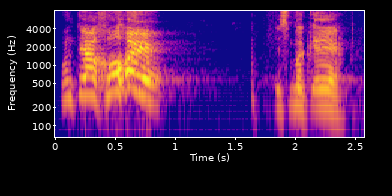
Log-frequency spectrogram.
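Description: A shrill, piercing teacher with a husky edge, rattling off scoldings at speed. He is bossy and old-fashioned, and comically outraged at everything around him. The voice is bright and sharp, like a man always on the verge of shouting. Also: big pitch swings, fairly quick, full character voice. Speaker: Arabic teacher. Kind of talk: comedy film acting.

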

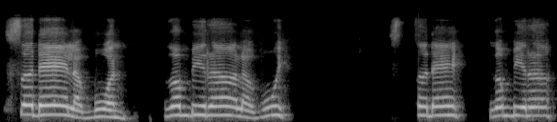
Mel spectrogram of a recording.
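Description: A woman teacher in an online class, patiently explaining words and pronunciation and repeating them slowly over a video call. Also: sits high, darkish tone. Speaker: language teacher.

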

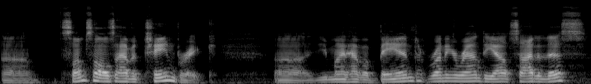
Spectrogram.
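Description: A man's voice: mid-range voice, expressive, a little slow, fairly bright tone. A man in a workshop demonstrating a chainsaw repair, talking plainly and unhurriedly, often asking "see how". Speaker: chainsaw repair channel host. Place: workshop bench.

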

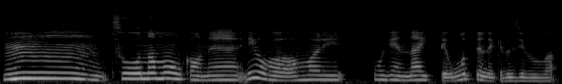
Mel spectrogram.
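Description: A young Japanese woman livestreams, chatting casually with viewers and giggling playfully as she answers their comments. Her voice sits in the mid range, mellow, at a moderate pace.

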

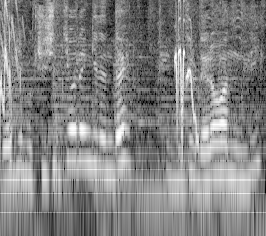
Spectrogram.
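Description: An excitable gamer chatting casually with friends during a horror game, often repeating phrases urgently. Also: mid-range voice, fast. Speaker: video game player. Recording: loud music over the voice.

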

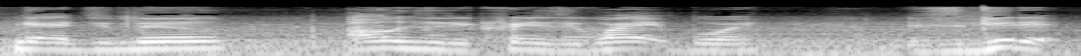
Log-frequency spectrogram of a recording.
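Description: A man's voice: high voice, fairly even intonation, a bit bright, a little hiss or hum, rough recording. A young man hosting a prank vlog, opening the video from inside a car with hyped energy. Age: young adult. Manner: hyped and fast-talking. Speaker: prank channel host. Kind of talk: vlog intro.

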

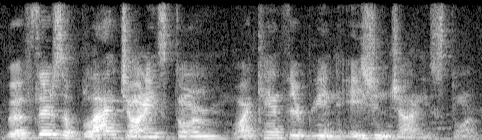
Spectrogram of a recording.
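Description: A young man in an amateur student skit plays an indignant actor who argues his point. His voice is bright. It sounds recorded in an echoey room from a little way off, with faint noise. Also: medium pitch, animated, fairly quick. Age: young adult. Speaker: student actor playing an auditioning actor. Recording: roomy, distant, faint noise.

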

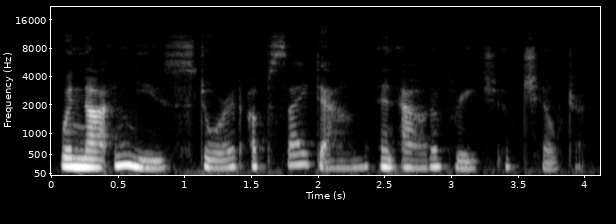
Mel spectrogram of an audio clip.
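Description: A tiny, courteous magical little man speaks his thank-you letter in a soft, hushed storybook voice, as a woman narrator reads it. The words slip into near-whispers at times, quiet and kindly. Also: mid-range voice, normal speed, close to an everyday voice. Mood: gentle.

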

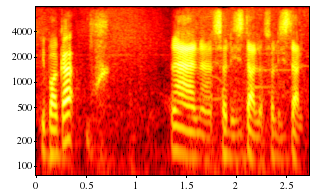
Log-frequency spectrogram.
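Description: A man with a Rioplatense Spanish accent giving excitable live gameplay commentary as a streamer, swearing casually and repeating his phrases. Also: mid-range voice, fast talker, soft background music.

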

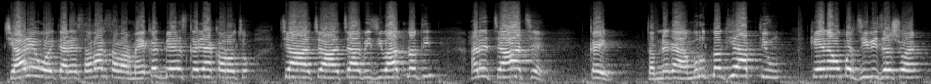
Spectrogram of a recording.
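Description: A woman's voice: very high voice, fairly even intonation, fairly quick, pushed and bright. An actress playing a young daughter-in-law who scolds her mother-in-law sarcastically. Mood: scolding. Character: sharp-tongued young daughter-in-law refusing tea.

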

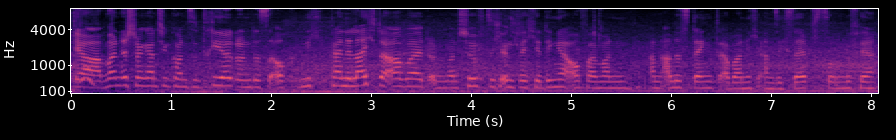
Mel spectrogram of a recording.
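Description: A woman's voice: mid-range voice, fairly even intonation, brisk, hardly any pauses, noisy background. A woman in her forties chatting casually about working up in the rigging of an old sailing ship in a harbour. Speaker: boat owner working in the rigging. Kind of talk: casual chat.

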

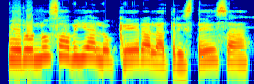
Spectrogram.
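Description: A woman voicing a sad statue prince, speaking softly and sorrowfully. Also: high-pitched, moderate pace, no echo, studio quality, pitched above the performer's own voice, natural voice. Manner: soft, sorrowful storytelling.

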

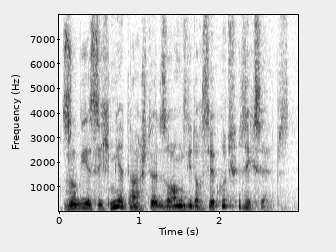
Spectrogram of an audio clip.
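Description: In a German radio drama, a male actor plays a brisk, self-assured master detective who asks precise, probing questions. His husky voice sits at medium pitch and is expressive, with a probing, attentive mood.

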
